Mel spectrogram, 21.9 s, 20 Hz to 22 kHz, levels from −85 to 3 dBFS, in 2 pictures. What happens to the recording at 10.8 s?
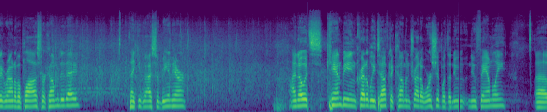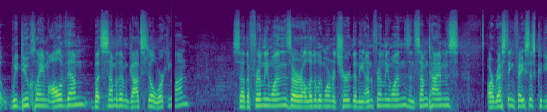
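Nothing goes wrong at 10.8 s; the audio there plays through intact, with no dropout, click, distortion or other fault.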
